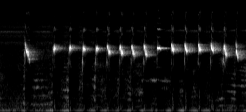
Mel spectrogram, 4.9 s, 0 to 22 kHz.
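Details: Sooty-headed bulbul, black and yellow, heard in the morning on 16 September 2021, giving a rapid, steady series of some fifteen clear, high, slightly falling chirps, nearly four per second, over a quiet background.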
